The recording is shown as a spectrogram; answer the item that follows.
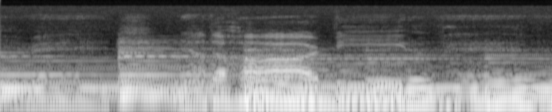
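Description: Soft, slow keyboard music: sustained chords changing every second or so, with a melody note that wavers in pitch about two seconds in.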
